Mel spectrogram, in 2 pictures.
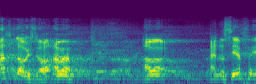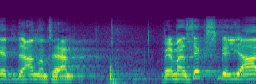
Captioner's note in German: Zurufe von der SPD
